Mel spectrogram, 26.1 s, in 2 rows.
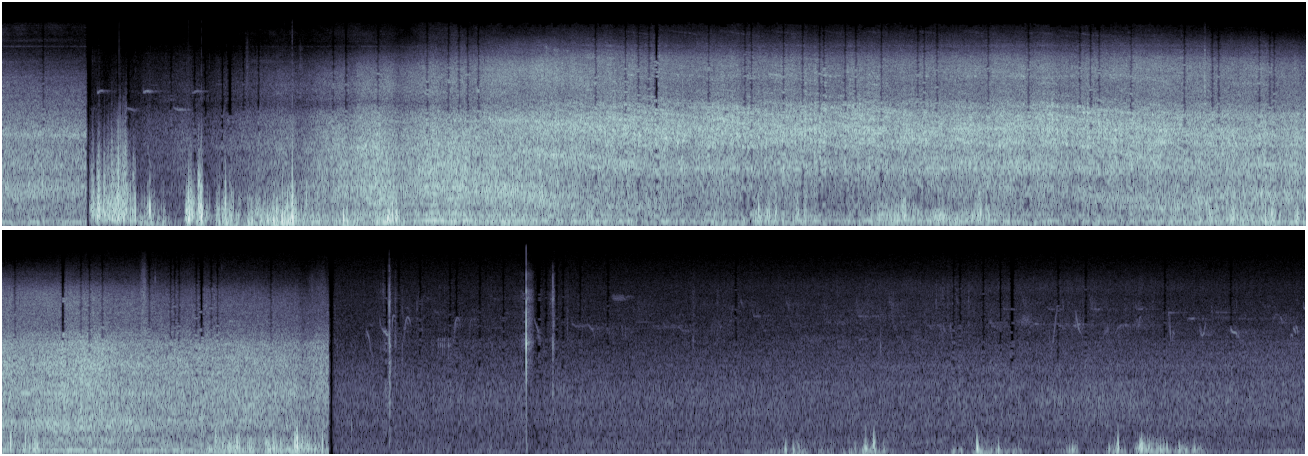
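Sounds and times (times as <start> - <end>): high-speed train passing: 0.0 - 16.7.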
